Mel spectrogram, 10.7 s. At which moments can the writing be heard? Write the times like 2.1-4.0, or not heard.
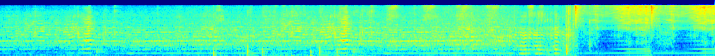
3.1-9.1.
